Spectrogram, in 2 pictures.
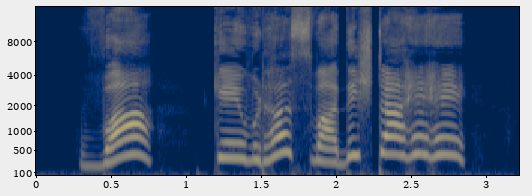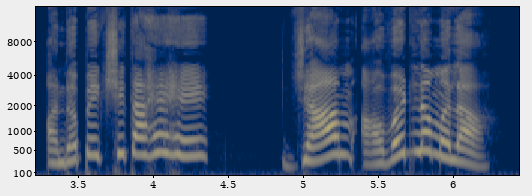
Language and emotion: Marathi, surprised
